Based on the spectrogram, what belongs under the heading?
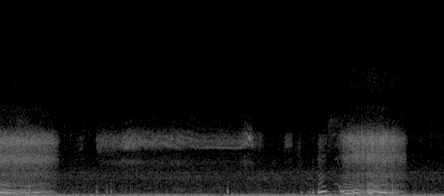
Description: Cat who snores when he sleeps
